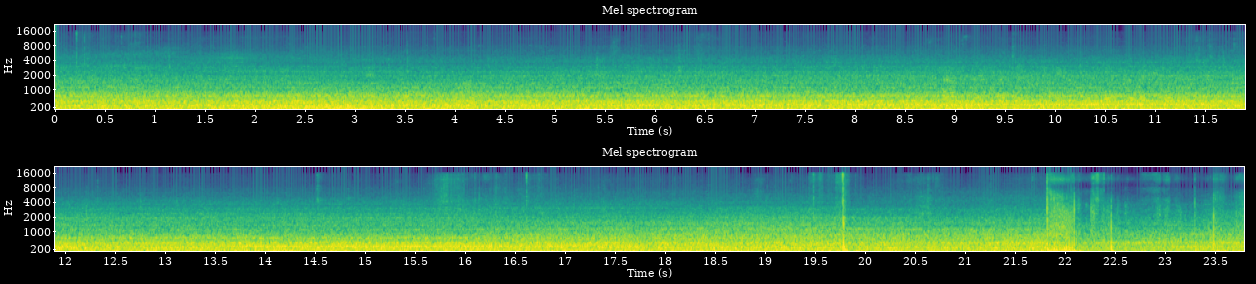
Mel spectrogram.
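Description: Steady road and engine noise inside a moving car, with a faint steady hum for several seconds in the middle and a brief knock near the end.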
